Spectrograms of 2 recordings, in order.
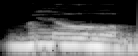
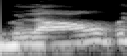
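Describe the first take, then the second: First: ग्लोब with a long, pure 'oh'; true long O. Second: ग्लॉब mispronounced with 'aw' instead of long O; wrong short-vowel pronunciation. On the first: Teacher giving pupils the magic E reading, ग्लोब with long 'oh'. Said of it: "ओ को तो ओ ही बोलेंगे". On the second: Teacher showing pupils what silent E rules out, ग्लॉब with open 'aw'. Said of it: "इसीलिए ये ग्लॉब नहीं होगा". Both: Shown as a demonstration.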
